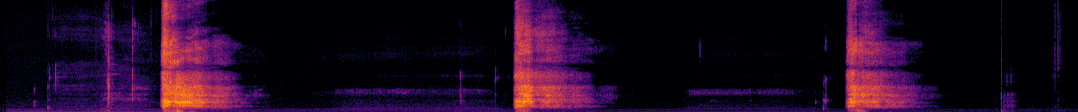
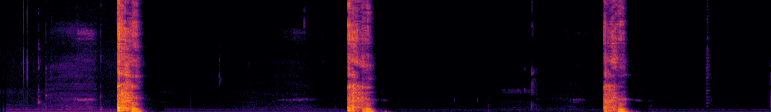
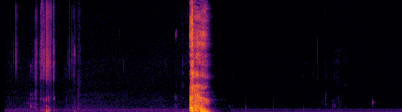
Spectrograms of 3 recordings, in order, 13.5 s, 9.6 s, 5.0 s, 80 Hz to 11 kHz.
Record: {
  "exhalation_length": "13.5 s",
  "exhalation_amplitude": 31479,
  "exhalation_signal_mean_std_ratio": 0.26,
  "three_cough_length": "9.6 s",
  "three_cough_amplitude": 32768,
  "three_cough_signal_mean_std_ratio": 0.21,
  "cough_length": "5.0 s",
  "cough_amplitude": 32768,
  "cough_signal_mean_std_ratio": 0.16,
  "survey_phase": "beta (2021-08-13 to 2022-03-07)",
  "age": "45-64",
  "gender": "Male",
  "wearing_mask": "No",
  "symptom_headache": true,
  "symptom_onset": "9 days",
  "smoker_status": "Current smoker (1 to 10 cigarettes per day)",
  "respiratory_condition_asthma": true,
  "respiratory_condition_other": false,
  "recruitment_source": "REACT",
  "submission_delay": "1 day",
  "covid_test_result": "Negative",
  "covid_test_method": "RT-qPCR",
  "influenza_a_test_result": "Negative",
  "influenza_b_test_result": "Negative"
}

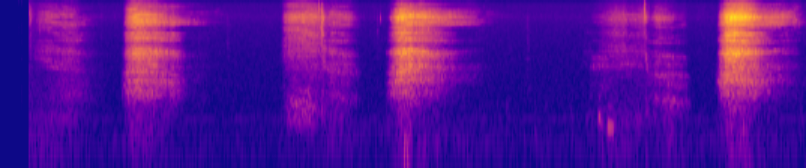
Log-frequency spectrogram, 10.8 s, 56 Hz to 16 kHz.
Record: {
  "exhalation_length": "10.8 s",
  "exhalation_amplitude": 20616,
  "exhalation_signal_mean_std_ratio": 0.34,
  "survey_phase": "beta (2021-08-13 to 2022-03-07)",
  "age": "65+",
  "gender": "Female",
  "wearing_mask": "No",
  "symptom_none": true,
  "smoker_status": "Never smoked",
  "respiratory_condition_asthma": false,
  "respiratory_condition_other": false,
  "recruitment_source": "REACT",
  "submission_delay": "12 days",
  "covid_test_result": "Negative",
  "covid_test_method": "RT-qPCR"
}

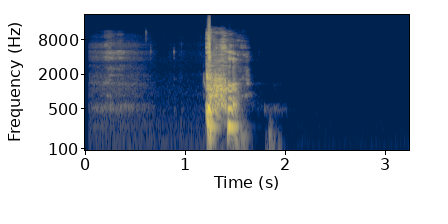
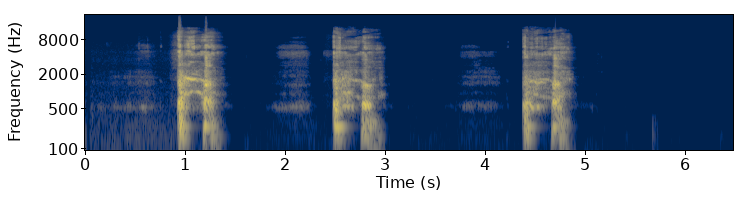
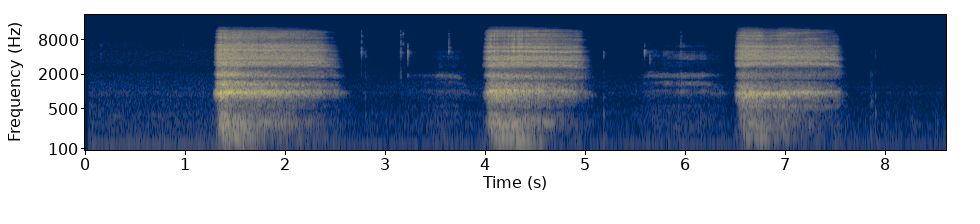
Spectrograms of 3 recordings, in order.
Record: {
  "cough_length": "3.2 s",
  "cough_amplitude": 32768,
  "cough_signal_mean_std_ratio": 0.24,
  "three_cough_length": "6.5 s",
  "three_cough_amplitude": 32768,
  "three_cough_signal_mean_std_ratio": 0.29,
  "exhalation_length": "8.6 s",
  "exhalation_amplitude": 25662,
  "exhalation_signal_mean_std_ratio": 0.47,
  "survey_phase": "beta (2021-08-13 to 2022-03-07)",
  "age": "65+",
  "gender": "Male",
  "wearing_mask": "No",
  "symptom_none": true,
  "symptom_onset": "3 days",
  "smoker_status": "Current smoker (1 to 10 cigarettes per day)",
  "respiratory_condition_asthma": false,
  "respiratory_condition_other": false,
  "recruitment_source": "Test and Trace",
  "submission_delay": "2 days",
  "covid_test_result": "Positive",
  "covid_test_method": "RT-qPCR",
  "covid_ct_value": 16.7,
  "covid_ct_gene": "N gene",
  "covid_ct_mean": 17.6,
  "covid_viral_load": "1700000 copies/ml",
  "covid_viral_load_category": "High viral load (>1M copies/ml)"
}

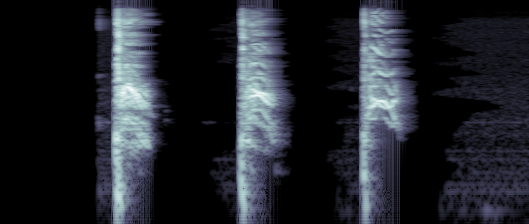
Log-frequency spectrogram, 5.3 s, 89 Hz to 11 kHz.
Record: {
  "three_cough_length": "5.3 s",
  "three_cough_amplitude": 32768,
  "three_cough_signal_mean_std_ratio": 0.34,
  "survey_phase": "beta (2021-08-13 to 2022-03-07)",
  "age": "45-64",
  "gender": "Male",
  "wearing_mask": "No",
  "symptom_none": true,
  "smoker_status": "Never smoked",
  "respiratory_condition_asthma": false,
  "respiratory_condition_other": false,
  "recruitment_source": "REACT",
  "submission_delay": "1 day",
  "covid_test_result": "Negative",
  "covid_test_method": "RT-qPCR",
  "influenza_a_test_result": "Negative",
  "influenza_b_test_result": "Negative"
}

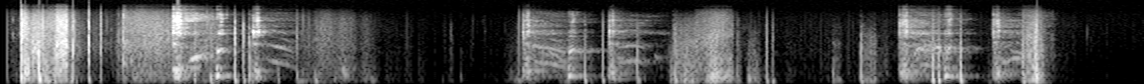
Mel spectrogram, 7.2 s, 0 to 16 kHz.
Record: {
  "three_cough_length": "7.2 s",
  "three_cough_amplitude": 32768,
  "three_cough_signal_mean_std_ratio": 0.3,
  "survey_phase": "beta (2021-08-13 to 2022-03-07)",
  "age": "65+",
  "gender": "Female",
  "wearing_mask": "No",
  "symptom_none": true,
  "smoker_status": "Ex-smoker",
  "respiratory_condition_asthma": false,
  "respiratory_condition_other": false,
  "recruitment_source": "REACT",
  "submission_delay": "3 days",
  "covid_test_result": "Negative",
  "covid_test_method": "RT-qPCR",
  "influenza_a_test_result": "Negative",
  "influenza_b_test_result": "Negative"
}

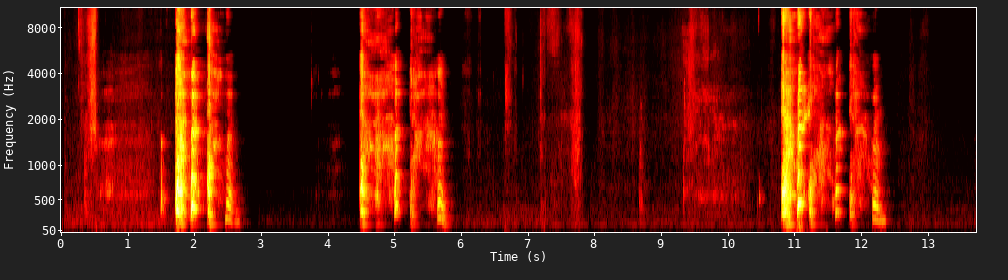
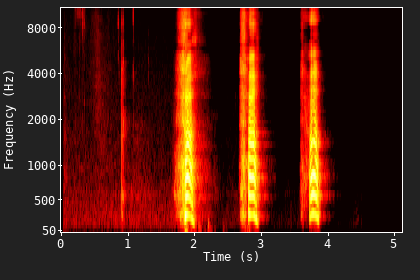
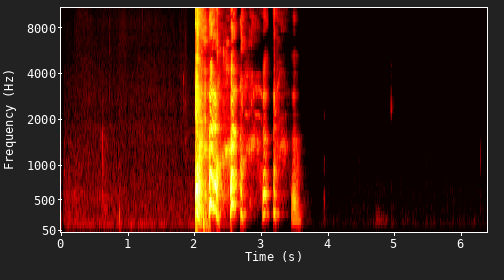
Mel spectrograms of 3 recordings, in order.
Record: {
  "three_cough_length": "13.7 s",
  "three_cough_amplitude": 32745,
  "three_cough_signal_mean_std_ratio": 0.2,
  "exhalation_length": "5.1 s",
  "exhalation_amplitude": 32767,
  "exhalation_signal_mean_std_ratio": 0.23,
  "cough_length": "6.4 s",
  "cough_amplitude": 32768,
  "cough_signal_mean_std_ratio": 0.19,
  "survey_phase": "alpha (2021-03-01 to 2021-08-12)",
  "age": "45-64",
  "gender": "Female",
  "wearing_mask": "No",
  "symptom_cough_any": true,
  "smoker_status": "Never smoked",
  "respiratory_condition_asthma": true,
  "respiratory_condition_other": false,
  "recruitment_source": "REACT",
  "submission_delay": "1 day",
  "covid_test_result": "Negative",
  "covid_test_method": "RT-qPCR"
}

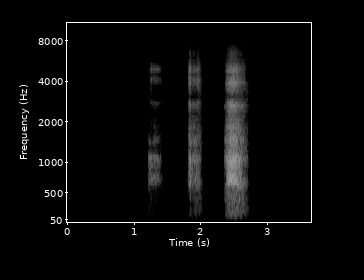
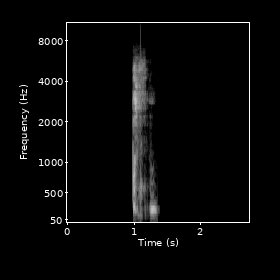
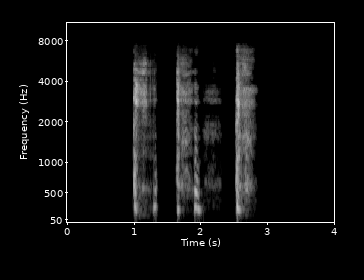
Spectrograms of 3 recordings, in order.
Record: {
  "exhalation_length": "3.7 s",
  "exhalation_amplitude": 6122,
  "exhalation_signal_mean_std_ratio": 0.24,
  "cough_length": "2.7 s",
  "cough_amplitude": 31396,
  "cough_signal_mean_std_ratio": 0.2,
  "three_cough_length": "4.0 s",
  "three_cough_amplitude": 28650,
  "three_cough_signal_mean_std_ratio": 0.25,
  "survey_phase": "beta (2021-08-13 to 2022-03-07)",
  "age": "18-44",
  "gender": "Female",
  "wearing_mask": "No",
  "symptom_sore_throat": true,
  "symptom_headache": true,
  "symptom_onset": "3 days",
  "smoker_status": "Never smoked",
  "respiratory_condition_asthma": false,
  "respiratory_condition_other": false,
  "recruitment_source": "REACT",
  "submission_delay": "2 days",
  "covid_test_result": "Negative",
  "covid_test_method": "RT-qPCR",
  "influenza_a_test_result": "Negative",
  "influenza_b_test_result": "Negative"
}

